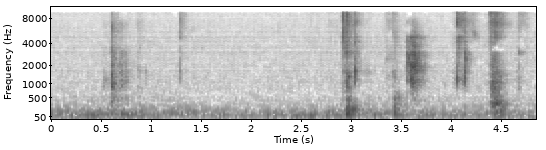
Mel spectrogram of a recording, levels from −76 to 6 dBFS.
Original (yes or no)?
no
